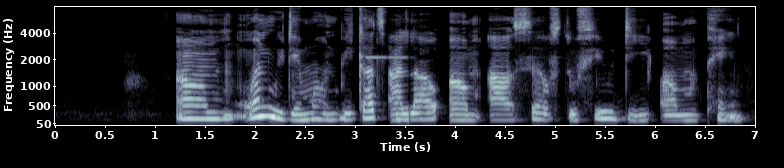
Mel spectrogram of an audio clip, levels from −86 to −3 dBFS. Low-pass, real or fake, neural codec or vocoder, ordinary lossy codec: none; real; none; none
